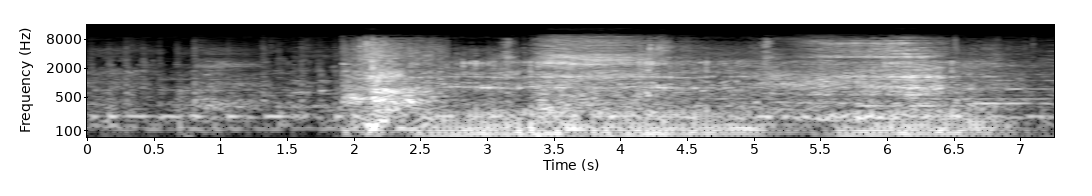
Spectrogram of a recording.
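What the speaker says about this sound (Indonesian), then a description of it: "Kemarilah macan jelek" A tiger roars loudly and close in a forest, a deep rumbling roar that swells after a quieter, rustling lead-in and holds for several seconds with a second surge near the end.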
